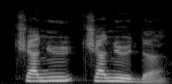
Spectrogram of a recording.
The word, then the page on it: chanut, chanuda: chanu, chanudo; provençal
